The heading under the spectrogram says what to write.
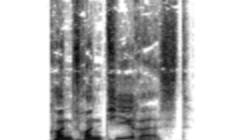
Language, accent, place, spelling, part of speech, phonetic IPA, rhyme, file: German, Germany, Berlin, konfrontierest, verb, [kɔnfʁɔnˈtiːʁəst], -iːʁəst, De-konfrontierest.ogg
- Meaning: second-person singular subjunctive I of konfrontieren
